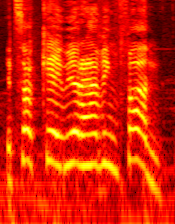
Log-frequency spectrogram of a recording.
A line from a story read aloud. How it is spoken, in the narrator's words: yell back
